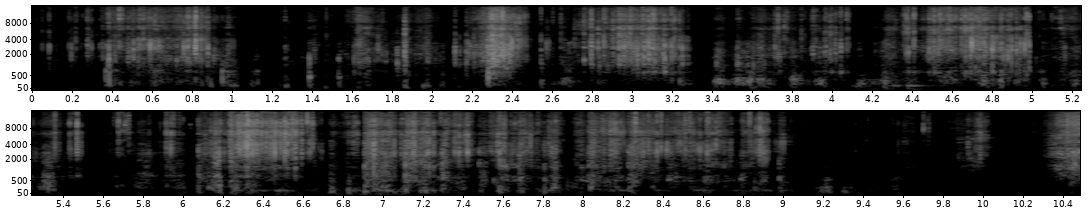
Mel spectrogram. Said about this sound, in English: Some pop rocks in water. Are we ready? Pop rocks going in.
